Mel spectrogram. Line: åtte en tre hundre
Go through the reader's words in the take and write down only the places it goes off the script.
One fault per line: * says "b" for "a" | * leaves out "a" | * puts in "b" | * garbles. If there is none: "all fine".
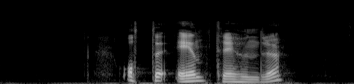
all fine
